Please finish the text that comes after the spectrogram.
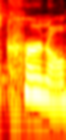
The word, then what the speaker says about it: colonel: But, you know, why is Colonel spelled with an L and pronounced with an R?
